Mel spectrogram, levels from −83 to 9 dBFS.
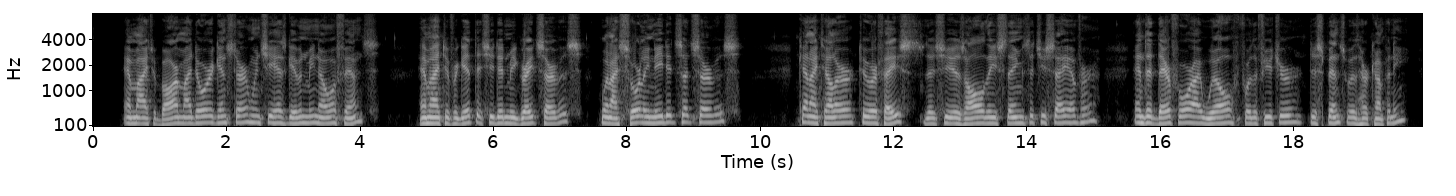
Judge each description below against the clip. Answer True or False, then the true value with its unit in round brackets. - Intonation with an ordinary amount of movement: False (2.1 semitones)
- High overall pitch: False (160 Hz)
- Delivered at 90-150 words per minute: False (185 wpm)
